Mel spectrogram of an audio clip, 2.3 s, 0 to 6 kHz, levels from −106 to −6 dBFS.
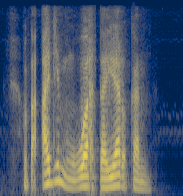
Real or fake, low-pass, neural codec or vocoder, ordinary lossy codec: fake; 5.4 kHz; codec, 16 kHz in and 24 kHz out, 0.6 kbps, FocalCodec, streaming, 2048 codes; AAC, 32 kbps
